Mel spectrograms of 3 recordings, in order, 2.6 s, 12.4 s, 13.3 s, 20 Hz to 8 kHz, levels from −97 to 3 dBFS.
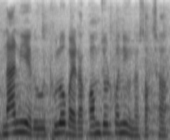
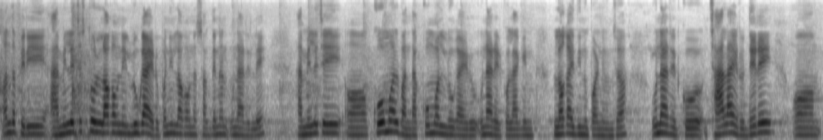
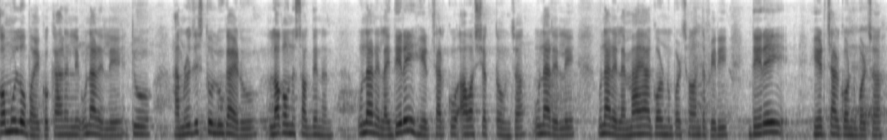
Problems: constant background noise, continuous background conversations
